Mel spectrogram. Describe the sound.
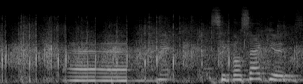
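A crowd claps steadily in a dense, even patter, with voices calling and cheering over it, including one drawn-out held note partway through.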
